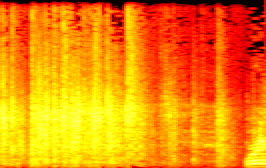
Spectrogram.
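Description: Sheets of paper rustling and flapping as they are waved close to the microphone: a dense, rapid crackle that stops just before a man starts speaking near the end.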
